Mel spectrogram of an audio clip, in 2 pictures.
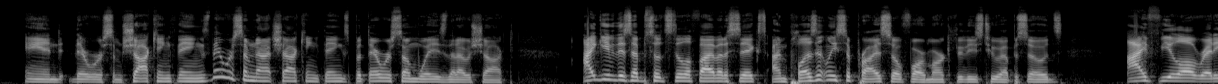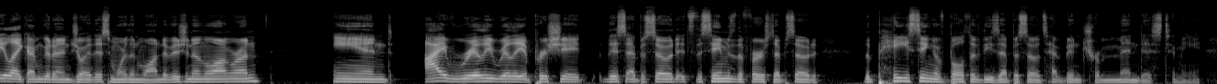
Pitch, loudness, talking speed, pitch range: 120 Hz, -25 LUFS, 205 wpm, 110-140 Hz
